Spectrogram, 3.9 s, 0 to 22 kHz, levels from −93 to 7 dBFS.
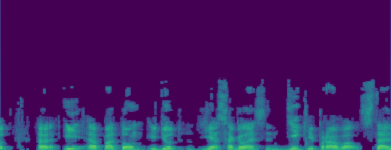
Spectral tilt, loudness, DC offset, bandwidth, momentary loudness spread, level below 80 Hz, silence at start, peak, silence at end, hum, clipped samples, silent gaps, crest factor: -5 dB/octave; -26 LUFS; under 0.1%; 10.5 kHz; 5 LU; -62 dBFS; 0 s; -8 dBFS; 0 s; none; under 0.1%; 0.30-0.34 s; 18 dB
